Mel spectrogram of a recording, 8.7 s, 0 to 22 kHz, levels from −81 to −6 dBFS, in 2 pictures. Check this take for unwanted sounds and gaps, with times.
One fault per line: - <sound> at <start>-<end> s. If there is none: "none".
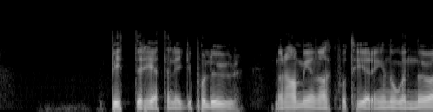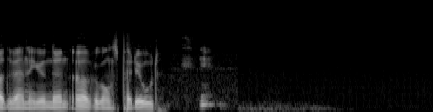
- laugh at 6.1-6.6 s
